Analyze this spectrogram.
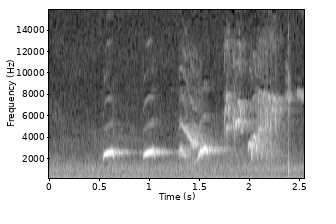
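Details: Morning birdsong at Langley Park, Durham: two clear whistled chirps, then a sliding note and a brief tangle of higher twittering.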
